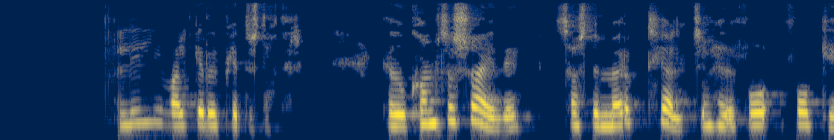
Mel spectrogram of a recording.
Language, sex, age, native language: Icelandic, female, 30-39, Icelandic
